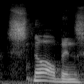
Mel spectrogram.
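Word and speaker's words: St Albans: I own and run West Street Digital Recording up in Albans, as the locals say, St. Albans.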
